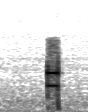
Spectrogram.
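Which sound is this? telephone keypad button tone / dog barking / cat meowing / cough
telephone keypad button tone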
